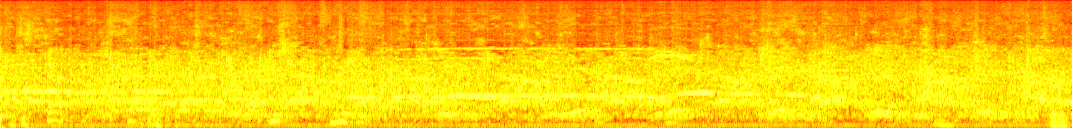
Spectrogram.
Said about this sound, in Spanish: Ahí empezaron a aplaudir después Ahí hay menos aplausos.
